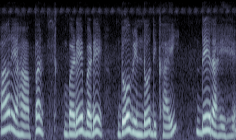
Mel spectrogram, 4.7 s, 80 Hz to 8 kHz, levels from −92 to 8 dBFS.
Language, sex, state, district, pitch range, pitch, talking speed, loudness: Hindi, female, Uttar Pradesh, Budaun, 210-285 Hz, 235 Hz, 125 wpm, -17 LUFS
